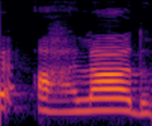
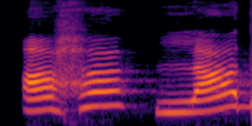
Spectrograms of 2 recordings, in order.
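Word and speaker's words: आह्लाद: को मिल जाएगा तो ये अलाद होता है आह लाद नहीं पढ़ेंगे है ना पूरा ह नहीं पढ़ेंगे अलाद ह जल्दी से बोलेगा और ये है अट्टालिका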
